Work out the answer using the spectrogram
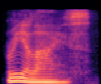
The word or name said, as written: realize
